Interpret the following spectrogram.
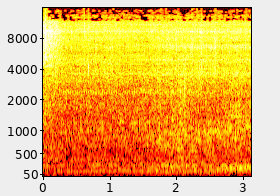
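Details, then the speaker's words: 50-year-old motor of a Sears Silvertone 7239 reel-to-reel tape recorder (circa 1967) under restoration, bench-tested in the chassis: quiet even hum with faint steady hiss, a little noise and vibration, no knocks; runs fine for its age. "a little bit of noise, a little bit of vibration. This is a 50-year-old motor."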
